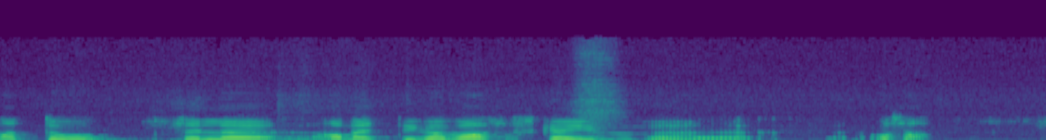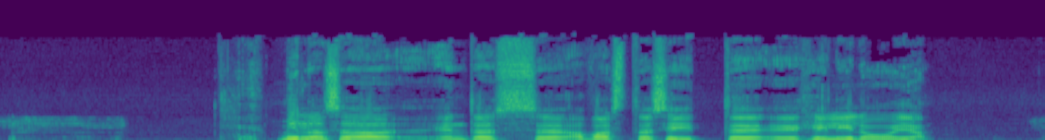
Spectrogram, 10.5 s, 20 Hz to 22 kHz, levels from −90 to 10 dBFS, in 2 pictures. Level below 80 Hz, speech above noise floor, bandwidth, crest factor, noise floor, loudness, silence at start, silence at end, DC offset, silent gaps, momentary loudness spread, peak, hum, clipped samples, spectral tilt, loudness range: -56 dBFS; 37 dB; 16.5 kHz; 20 dB; -56 dBFS; -19 LUFS; 0 s; 0.6 s; under 0.1%; none; 15 LU; -2 dBFS; none; under 0.1%; -3 dB/octave; 15 LU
